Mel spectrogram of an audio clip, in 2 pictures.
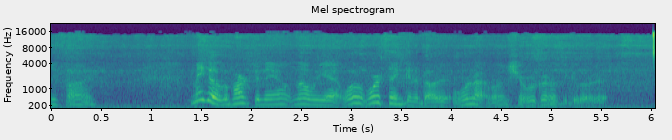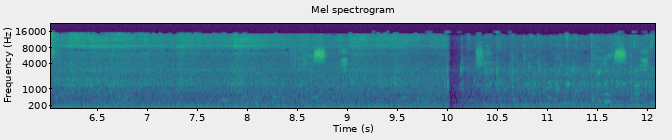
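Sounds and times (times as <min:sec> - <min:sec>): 
speech: 0:00.0 - 0:00.6, 0:01.4 - 0:05.7
low mechanical hum: 0:00.0 - 0:12.0
water trickling from a small home water fountain: 0:10.1 - 0:12.0.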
